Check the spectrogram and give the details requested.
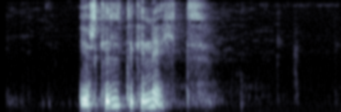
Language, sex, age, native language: Icelandic, male, 20-29, Icelandic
